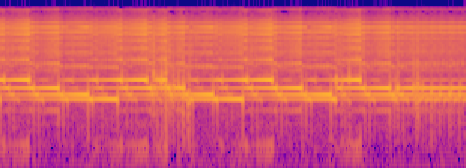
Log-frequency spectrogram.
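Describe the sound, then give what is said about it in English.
A short fragment of audio recorded into a Time Safari loops over and over with a short loop length at a quick, stuttering rhythm, its tonal, buzzy timbre repeating evenly at a steady, fairly loud level with no voices. “And then I can play around here in the Time Safari with the loop length. Oh, wow. Or reverse it.”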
